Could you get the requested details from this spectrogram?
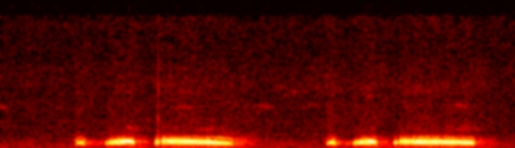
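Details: Spotted dove cooing as a lure for trapping wild doves: two matching phrases, each a brief note, a quick doubled note, and a long mellow coo, separated by a short silence.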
